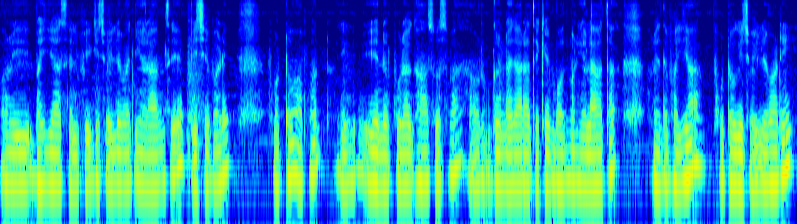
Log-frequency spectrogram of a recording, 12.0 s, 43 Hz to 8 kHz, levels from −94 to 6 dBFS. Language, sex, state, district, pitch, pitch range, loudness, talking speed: Bhojpuri, male, Uttar Pradesh, Gorakhpur, 115 Hz, 110-140 Hz, -41 LUFS, 145 wpm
